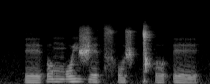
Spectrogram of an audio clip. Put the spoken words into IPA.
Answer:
e ʔ ɤ m o j ʒ e t͡sʰ o ʃ ǀʰ ɤ ʔ e

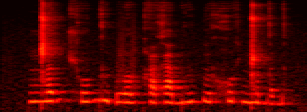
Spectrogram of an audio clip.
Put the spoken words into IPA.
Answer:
ŋ͡ǁ ɐ ɡ t͡ʃʰ o ɡ ɯ ʔ v ɐ v qʰ ɘ x a b ɯ ɠ ɵ x χʷ i x ŋ͡ǁ ɵ ɡ ɐ ɡ

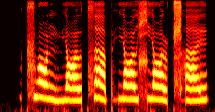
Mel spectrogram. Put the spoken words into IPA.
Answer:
ʈ͡ʂ w ɑ˥˨ ŋ m j ɑ˨˦ ʊ̯ t͡s ä˥˨ pʰ j ɑ˦ ʊ̯ ɕ j ɑ˥˨ ʊ̯ ʈ͡ʂʰ a˨˦ ɪ̯

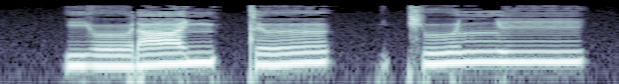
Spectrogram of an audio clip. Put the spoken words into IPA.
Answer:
j ɵː˩ ɾ aː˨˦ ɲ tː ɘː˨˦ | c ɯ˨˦ lː iː˦

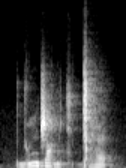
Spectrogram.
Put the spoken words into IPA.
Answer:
d ʊ n d͡ʒ ɑ ɡ ʌ cʰ ə ɡ͡ǀ æ

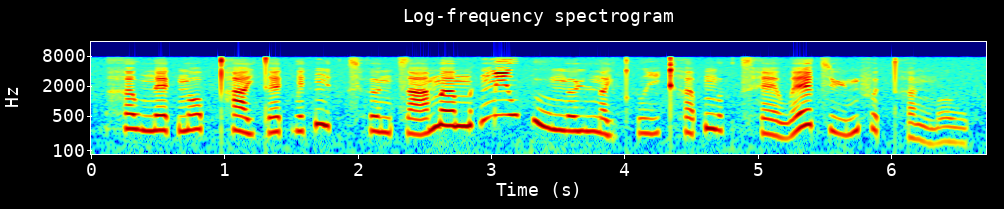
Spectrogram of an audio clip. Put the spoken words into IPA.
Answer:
h ɐ˨ w n̪ ɛː˨ k̚ n̪ ɔː˧ p̚ t̪ʰ aː˨˩ j t̪ ɛː˨ k̚ l ɪ˨˥ k̚ ŋ ɪ˨ k̚ t͡sʰ ɵ˨ n t͡s aː˨˥ m ɐ˥ m | m iː˥ w p uː˨ ŋ ɵ˧ ɥ n̪ ɐ˨˩ j kʷʰ iː˨˥ kʰ ɐ˨˥ p̚ ŋ ʊ˨˥ k̚ t͡sʰ ɛː˨˩ w ɛː˥ t͡s yː˨˥ m f ɵ˨ t̚ t̪ʰ ɐ˨˩ ŋ m o˨˩ w

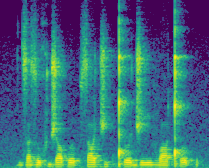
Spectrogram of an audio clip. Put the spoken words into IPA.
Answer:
d͡z ɒ z o xʷ d͡ʒ ɒː p ʊː p s ɒ t͡ʃ i̤ p ǃʼ ʊː d͡ʒ iː v ɒ ǃʼ o p

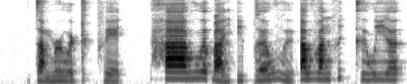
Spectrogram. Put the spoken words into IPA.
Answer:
t̪ a˨˩˨ m ɹ u˨˩˨ ə̯ ʈ ə˦˥ k̚ f e˨˩ t̚ | h aː˧ v u˧ ə̯ ɓ a˨˩˨ j ʔ i˨˩ p̚ ɣ əː˧˥ w v ɨ˨˩˦ ʔ a˧ w v a˧ n f i˦˥ k̚ t̪ʰ ɨ˧ w i˧ ə̯

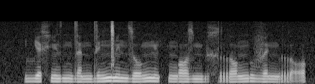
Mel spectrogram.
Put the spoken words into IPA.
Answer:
ʎ ɛ x ĩ z n d æ n d ɪ ŋ͡ǀ ĩ n z o ŋ ẽ k ŋ ɔ z m b ʏ x r ɔ ŋ u v ɛ ŋ r ɔ̰

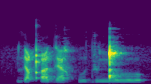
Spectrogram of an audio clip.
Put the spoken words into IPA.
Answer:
lʲ ɯ qʼ e d æ ʁ p u d ɯ ŋ͡ǃ o

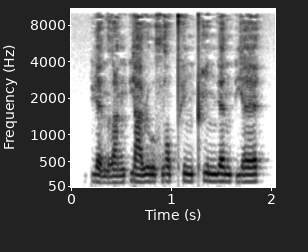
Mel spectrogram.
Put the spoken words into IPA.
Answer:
p ɥ ɛ̰˨˩ n l ɑ˧˥ ŋ p j ä˧˥ ɻ ṵ˨˩ x w ɔ˥ pʰ y˧˥ n pʰ i˥˧ n̪ ɥ ɛ˥˩ n p j ɛ˥

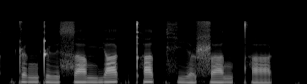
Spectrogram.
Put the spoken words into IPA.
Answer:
ʈ ə˧ ŋ ʈ ɨ˨˩ s a˧ m j a˦˥ k̚ t̪ʰ a˦˥ t̚ x i˨˩ ə̯ ʂ a˧ n t̪ʰ a˨˩ k̚

